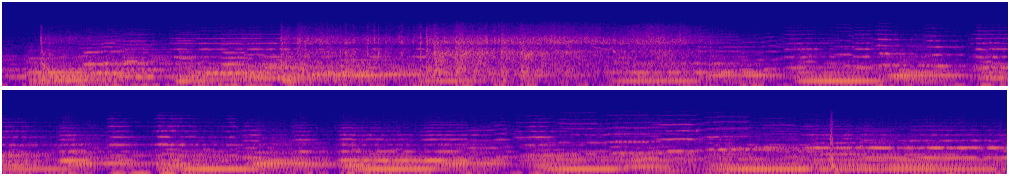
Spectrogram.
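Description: Orchestral film score with strings and brass over a regularly pulsing bass figure. About a second and a half in, a rushing swell of noise rises over the music for about two seconds.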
